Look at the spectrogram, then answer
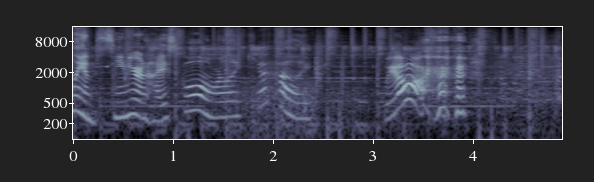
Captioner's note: laughing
